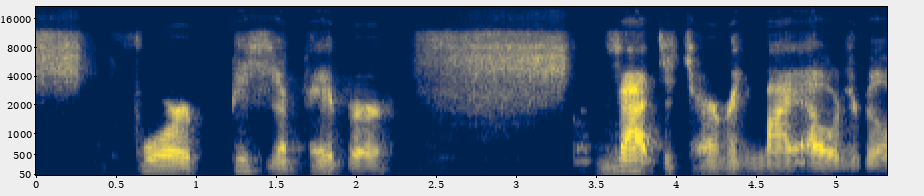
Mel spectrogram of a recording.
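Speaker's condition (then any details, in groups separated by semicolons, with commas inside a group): Ullrich congenital muscular dystrophy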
